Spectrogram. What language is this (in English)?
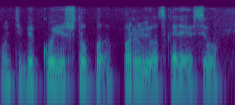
Russian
